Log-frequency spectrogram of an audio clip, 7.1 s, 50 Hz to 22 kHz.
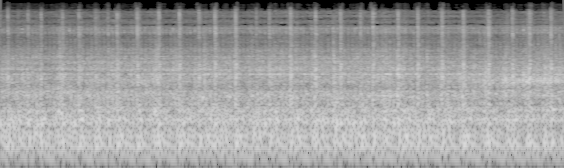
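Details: Izh Jupiter-5 two-stroke with balanced crankshaft, heard now after earlier metallic ringing blamed on piston geometry; even crisp popping at idle with no metallic ringing; normal idle.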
